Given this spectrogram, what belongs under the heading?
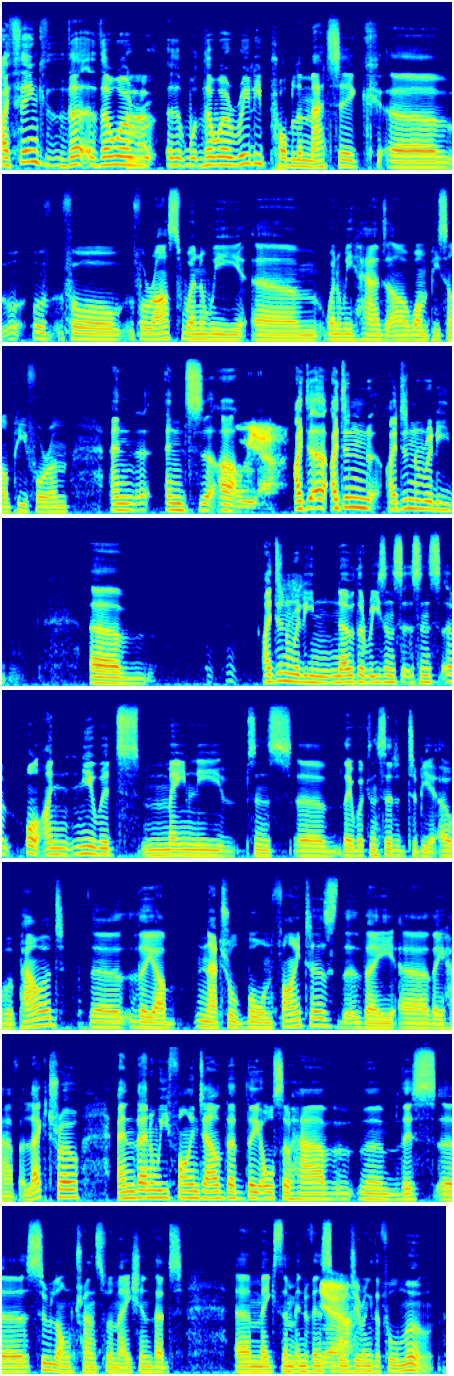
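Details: Stuttering in a male podcast host who describes himself as a stammerer, speaking in a live-streamed English podcast.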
